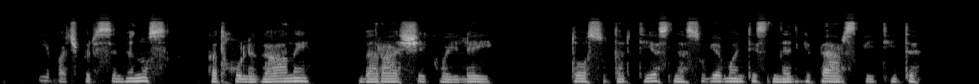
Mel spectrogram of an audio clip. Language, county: Lithuanian, Šiauliai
